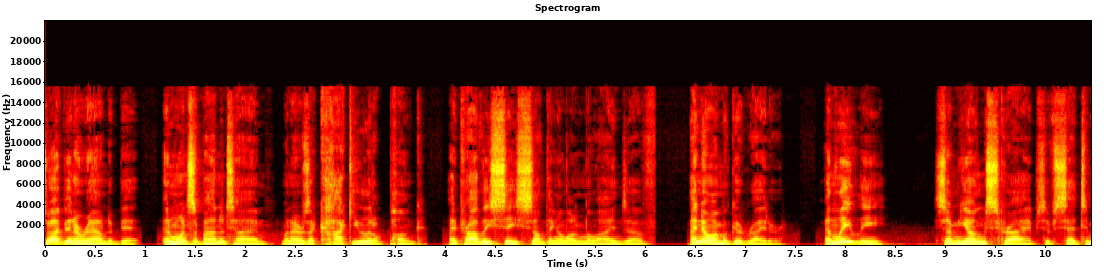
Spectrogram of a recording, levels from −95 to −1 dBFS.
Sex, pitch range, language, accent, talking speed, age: male, 85-115 Hz, English, American, 230 wpm, 50-69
